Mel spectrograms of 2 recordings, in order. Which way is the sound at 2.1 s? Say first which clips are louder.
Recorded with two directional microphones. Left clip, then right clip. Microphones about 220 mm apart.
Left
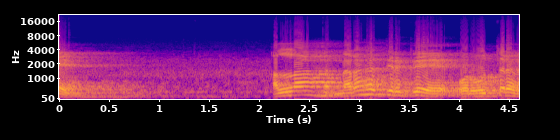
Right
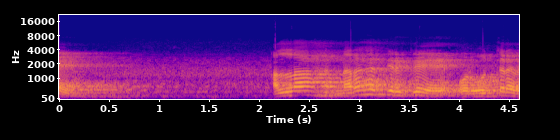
Left 3 dB; 50° left (ahead or behind).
